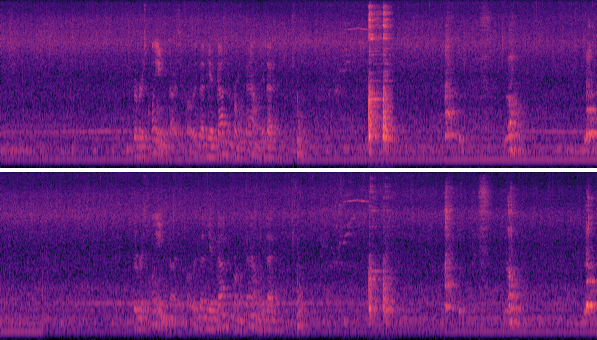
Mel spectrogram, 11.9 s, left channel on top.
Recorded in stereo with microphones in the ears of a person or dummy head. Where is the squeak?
25° right (ahead or behind), 6 m.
